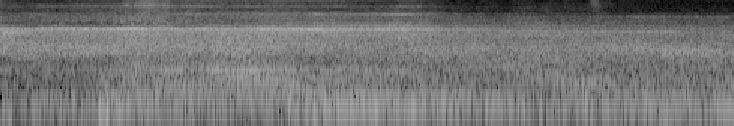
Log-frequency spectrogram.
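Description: Steady mechanical roar with a faint high whine that fades after about three and a half seconds.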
